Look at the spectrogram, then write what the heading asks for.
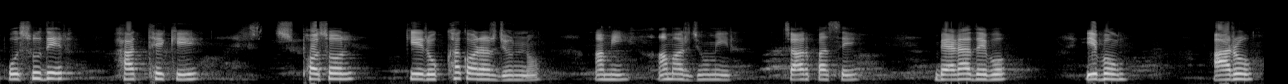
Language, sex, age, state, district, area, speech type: Bengali, female, 60+, West Bengal, Jhargram, rural, spontaneous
